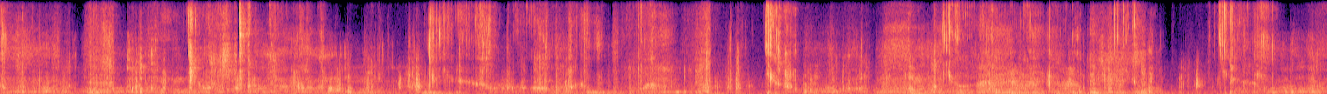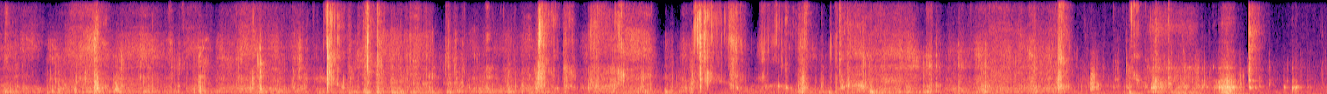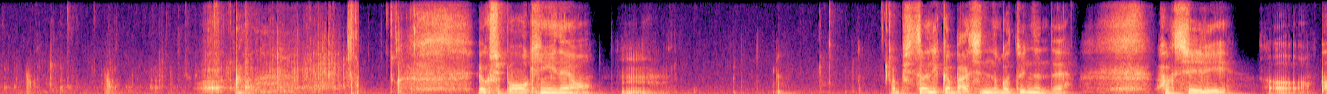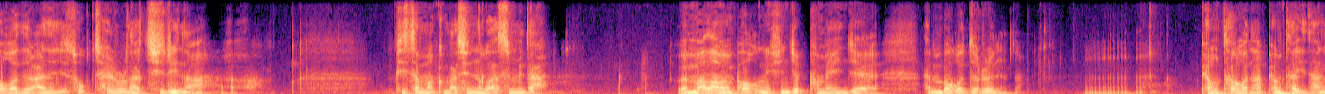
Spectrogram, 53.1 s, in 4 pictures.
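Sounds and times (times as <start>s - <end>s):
chewing crunchy fried food: 0.0s - 30.7s, 45.4s - 46.6s, 50.1s - 51.6s.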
